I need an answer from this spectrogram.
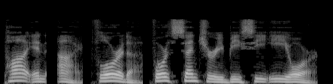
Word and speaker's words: Pāṇini: Pāṇini, pronounced Pa-in-I, Florida, 4th century BCE or 6th to 5th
